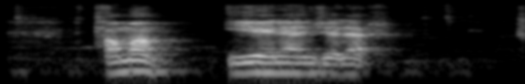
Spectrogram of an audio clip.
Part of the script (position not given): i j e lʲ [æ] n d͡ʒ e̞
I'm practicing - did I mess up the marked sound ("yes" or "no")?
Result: no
